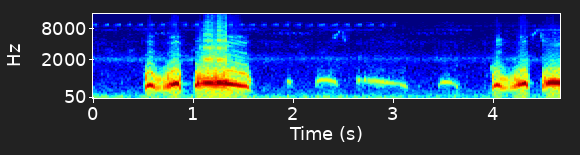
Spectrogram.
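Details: Caged spotted dove used as a decoy to attract wild doves: a quick two-part rising coo, then a drawn-out booming coo that dips at the end. Soft faint notes follow before the phrase starts again.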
